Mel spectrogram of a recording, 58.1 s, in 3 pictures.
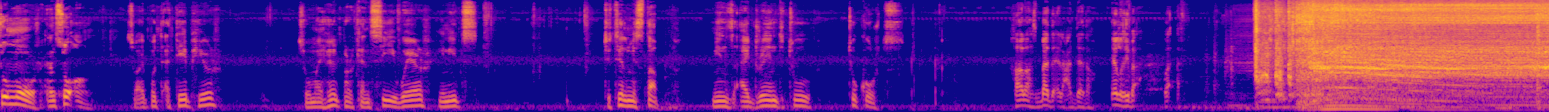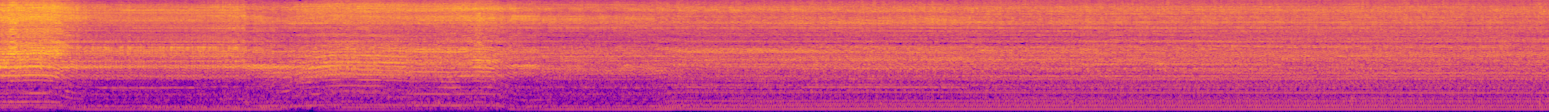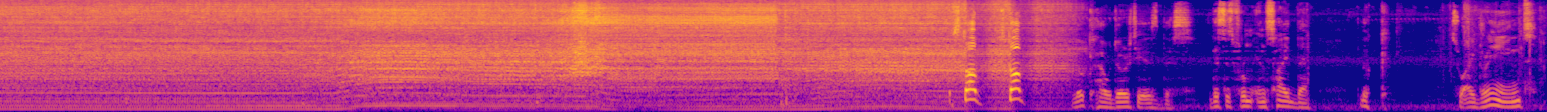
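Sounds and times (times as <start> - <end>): car engine starting and idling: 15.0 - 52.4.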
